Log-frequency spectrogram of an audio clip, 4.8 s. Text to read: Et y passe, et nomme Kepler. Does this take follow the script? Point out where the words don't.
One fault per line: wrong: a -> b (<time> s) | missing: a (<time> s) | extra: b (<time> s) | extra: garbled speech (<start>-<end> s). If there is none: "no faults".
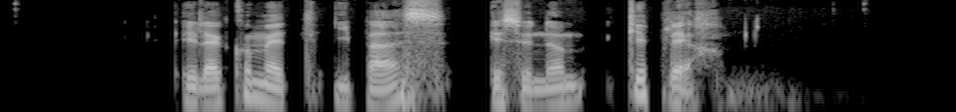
extra: la comète (1.0 s)
extra: se (2.5 s)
